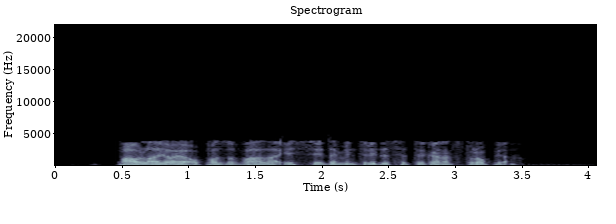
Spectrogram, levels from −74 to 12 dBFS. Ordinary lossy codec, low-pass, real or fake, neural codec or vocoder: AAC, 16 kbps; 19.8 kHz; fake; vocoder, 48 kHz, 128 mel bands, Vocos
